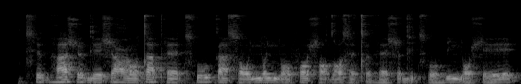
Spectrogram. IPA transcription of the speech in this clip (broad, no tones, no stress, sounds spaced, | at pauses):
t͡sʰ ɪ bʱ a ɬ ø ɡ e ɬ ə ʕ ɔ t a pʰ ɛ t͡sʰ u k a s ɔ ɲ ɔ ɲ ɔ f ɔ ɬ a dˤ ɛ z ə tʼ ə ɦ ɛ ɬ ə ɡ i t͡sʰ o ɦ i ɲ ɔ ɬ e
